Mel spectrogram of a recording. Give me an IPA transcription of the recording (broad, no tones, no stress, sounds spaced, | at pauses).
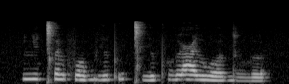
ʎ i ǀʰ ə l f o b i̤ l pʼ i̤ ǀʰ i̤ l pʰ o̤ l ʕ i l w o l d o̤ l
